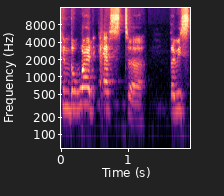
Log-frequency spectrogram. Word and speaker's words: Esther: Esther, the H is silent, e.t.c.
